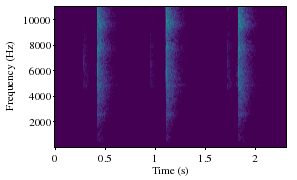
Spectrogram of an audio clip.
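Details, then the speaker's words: Silver Reed/Singer/Studio knitting machine stitch-selection troubleshooting: selection flippers at the zero-to-L positions popping freely with crisp, evenly spaced clicks that should sound alike and equally quick on both sides; normal. "and you hear the sound it should be the same on both of them it's like tuning your guitar this one should sound just like this one and it should be about the same rapidity"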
